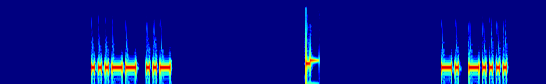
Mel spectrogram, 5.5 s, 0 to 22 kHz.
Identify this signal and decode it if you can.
Morse code, heard as a keyed tone, about 35 wpm, 700 Hz. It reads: 3U N6
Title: Single-Letter Single-Number 35wpm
